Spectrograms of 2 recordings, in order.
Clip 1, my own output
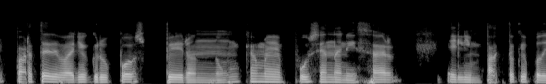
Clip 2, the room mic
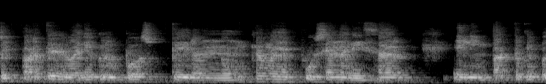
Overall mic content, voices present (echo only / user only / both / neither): echo only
